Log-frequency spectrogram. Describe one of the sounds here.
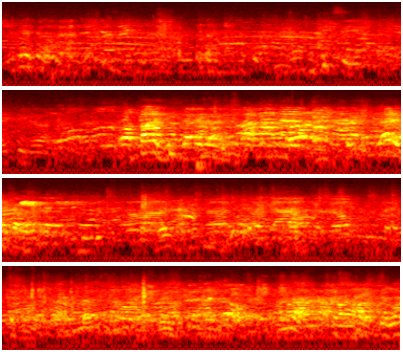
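Spectators close by talk and call out outdoors.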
